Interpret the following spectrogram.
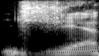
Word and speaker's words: GIF: think was for CompuServe he calls it Jeff I understand he's the one who gets the designate how it's pronounced I mean it's just the way it is anyway so I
